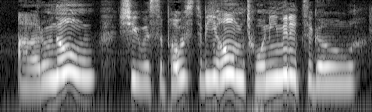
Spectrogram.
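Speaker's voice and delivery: loud, booming put-on moose voice. Reading a defeated man's reply to a teenager, in his best moose voice. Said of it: "said in his best moose voice".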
